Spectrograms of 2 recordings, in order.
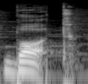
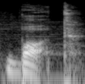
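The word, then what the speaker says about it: bought: es comprado en inglés es Bot otra vez las letras ug no se pronuncian solo Bot Y recuerda esto En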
